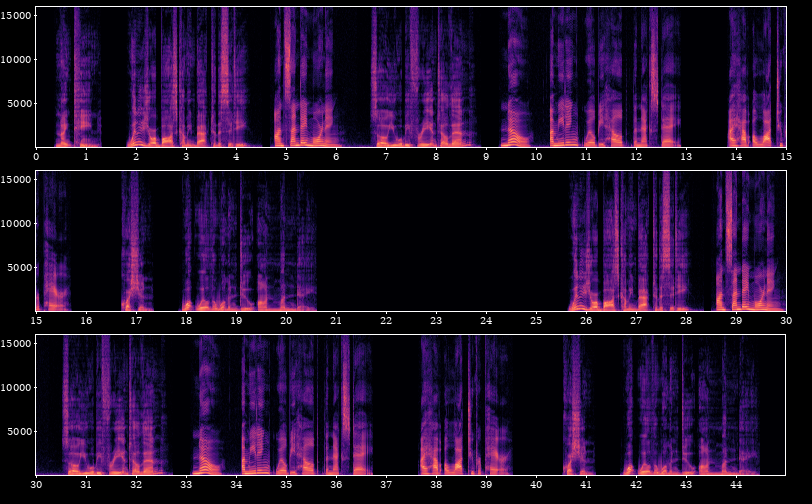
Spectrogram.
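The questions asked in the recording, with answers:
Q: Question. What will the woman do on Monday?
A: Attend a meeting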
